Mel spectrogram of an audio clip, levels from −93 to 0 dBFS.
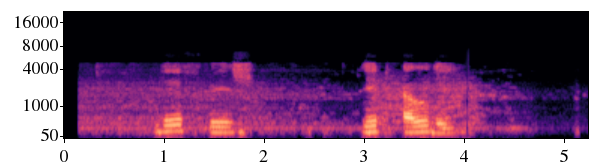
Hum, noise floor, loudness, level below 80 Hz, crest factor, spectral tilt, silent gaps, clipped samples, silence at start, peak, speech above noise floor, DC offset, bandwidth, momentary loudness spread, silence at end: none; -59 dBFS; -20 LUFS; -56 dBFS; 20 dB; -10 dB/octave; none; under 0.1%; 0.15 s; -2 dBFS; 40 dB; under 0.1%; 5 kHz; 27 LU; 0.7 s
